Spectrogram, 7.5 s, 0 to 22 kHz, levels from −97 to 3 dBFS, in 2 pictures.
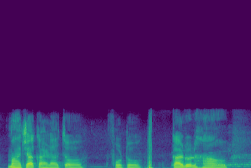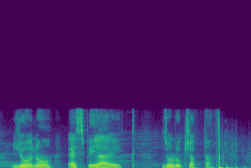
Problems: background sounds at intervals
